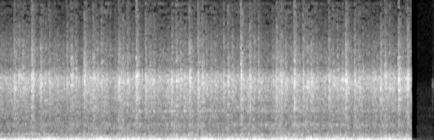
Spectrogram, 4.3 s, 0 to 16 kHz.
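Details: REO M-35 truck with a blown head gasket, engine still cold and warming up. The idle is uneven and lumpy, with a pause where a cylinder should fire, skipping at least one and probably more cylinders. When warm it would not idle.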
